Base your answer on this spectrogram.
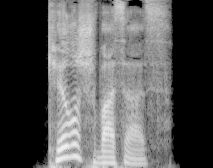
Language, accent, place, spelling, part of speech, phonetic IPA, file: German, Germany, Berlin, Kirschwassers, noun, [ˈkɪʁʃˌvasɐs], De-Kirschwassers.ogg
- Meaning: genitive of Kirschwasser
